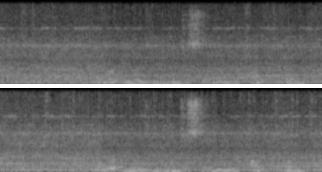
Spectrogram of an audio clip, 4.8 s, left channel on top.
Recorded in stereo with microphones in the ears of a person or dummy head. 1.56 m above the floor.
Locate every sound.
1.4 s a woman speaking: 5° right (ahead or behind), 8.5 m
